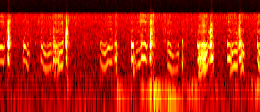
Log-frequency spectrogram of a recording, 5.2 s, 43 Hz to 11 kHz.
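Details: A red fox in a Suffolk garden, caught on a trail camera on 19–20 July 2022, gives short, wavering whines in quick succession, broken by sharp clicks and a sneeze.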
